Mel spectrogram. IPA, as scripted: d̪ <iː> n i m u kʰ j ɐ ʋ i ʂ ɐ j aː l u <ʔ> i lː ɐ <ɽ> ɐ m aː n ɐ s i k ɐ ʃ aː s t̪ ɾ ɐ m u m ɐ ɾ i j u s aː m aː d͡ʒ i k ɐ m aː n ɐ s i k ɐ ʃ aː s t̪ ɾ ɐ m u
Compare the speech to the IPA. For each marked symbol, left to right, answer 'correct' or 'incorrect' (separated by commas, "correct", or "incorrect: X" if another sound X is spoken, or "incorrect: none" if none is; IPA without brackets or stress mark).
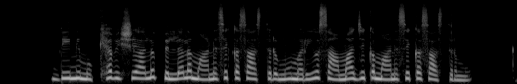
correct, incorrect: p, incorrect: l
